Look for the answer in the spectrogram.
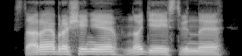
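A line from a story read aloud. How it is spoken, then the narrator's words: Sighing. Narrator (Russian): вздохнул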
